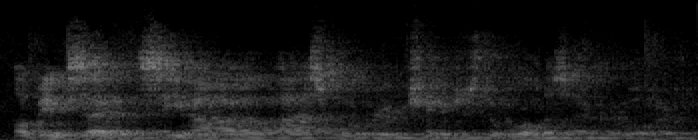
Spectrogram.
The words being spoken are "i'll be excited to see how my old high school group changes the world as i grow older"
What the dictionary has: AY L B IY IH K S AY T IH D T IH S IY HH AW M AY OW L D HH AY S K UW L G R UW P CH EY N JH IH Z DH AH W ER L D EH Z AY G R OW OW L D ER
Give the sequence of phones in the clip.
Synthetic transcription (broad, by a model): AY L B IY IH K S AY T IH D T IH S IY HH AW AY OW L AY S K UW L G R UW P CH EY N JH IH Z DH AH W ER L D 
